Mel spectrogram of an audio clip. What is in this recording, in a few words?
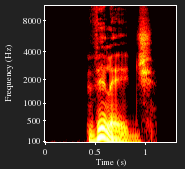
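"village", English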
